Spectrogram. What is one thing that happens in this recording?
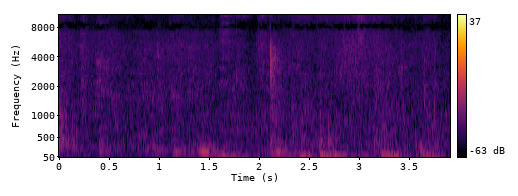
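Footsteps walk across a carpeted floor.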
